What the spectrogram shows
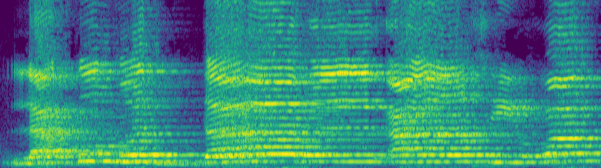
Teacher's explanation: रा को मोटा पढ़ा जाएगा क्योंकि रा के ऊपर ज़बर है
